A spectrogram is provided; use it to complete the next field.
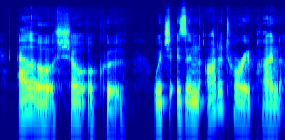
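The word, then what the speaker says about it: L.H.O.O.Q.: uh called l-h-o-o-q and when you pronounce the letters in france uh sorry in french it sounds like elo which is an auditory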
